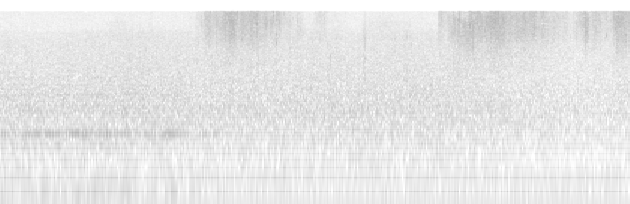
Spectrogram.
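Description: Footsteps patter softly on a path.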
